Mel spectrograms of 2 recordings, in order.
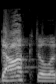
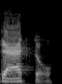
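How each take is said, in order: First: The first vowel sounds like 'dock'. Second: The first vowel sounds like 'dack'. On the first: The speaker calls it wrong. "Why are we saying doctyl" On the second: The speaker calls it right. "instead of dactyl"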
